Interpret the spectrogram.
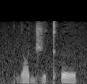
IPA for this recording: ɡ ɑ d͡ʒ ɪ kʼ ə

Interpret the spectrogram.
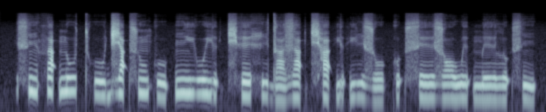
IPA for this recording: sʰ ĩ˦˨ θ ä˦ ʔ n u˦ tʰ u˨ d͡ʑ ä˦ ʔ sʰ ũ˦ k u˨ ʔ ĩ˦ j u˦ j ɪ˦ ʔ t͡ɕʰ e˦ h i˦˨ d ä˨ z ä˦ ʔ t͡ɕʰ ä˦ ʔ j ɪ˦ ʔ j i˦˨ z o˨ k ʊ˦ ʔ sʰ e˦ ɪ̯ z ɔ˦ w ɪ˦ ʔ m e˦ ɪ̯ l ʊ˦ ʔ sʰ ĩ˦˨

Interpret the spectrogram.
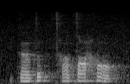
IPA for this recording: t œ̃ t ɯ p tʰ ə̃ tˤ e h ɔ̃

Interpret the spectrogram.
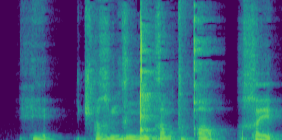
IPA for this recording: h e̤ | t͡ʃʰ ɨ ʁ e̤ m ɡ ɨ ŋ͡ǃ ɨ ɡ ʌ m tˤ e̤ qʼ ɔ | χ e

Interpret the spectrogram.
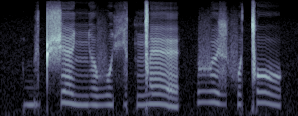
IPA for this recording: bʲ ə t ʃ ɛ ɲ ə v o ç ə t ŋ͡ǀ ɛ | v ʏ z f ə ǀ o

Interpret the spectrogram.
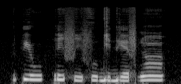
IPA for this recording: pʲ ə˞˦ w | ɾ i˦ f i˨ f u˨ ɡ i˨ bʲ ɛː˨ f ɡ ɑ̃˦

